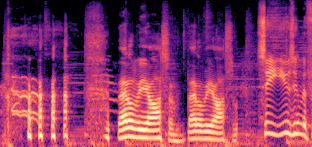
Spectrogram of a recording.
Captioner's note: laughs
